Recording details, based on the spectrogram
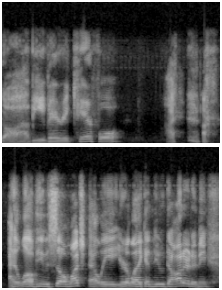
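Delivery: put-on, cheesy, corny mock delivery. Mocking how game characters talk while walking: mocking The Last of Us characters. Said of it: "the characters are walking and they're just like".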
